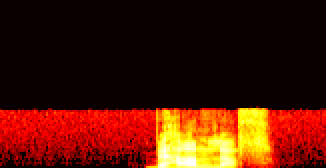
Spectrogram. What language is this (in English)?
Swedish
